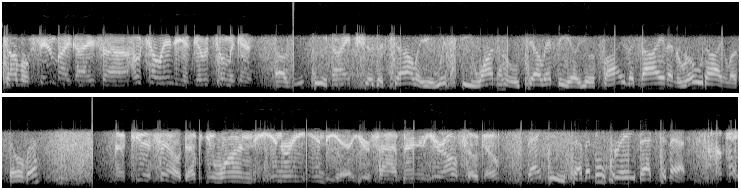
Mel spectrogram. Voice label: on 20m ssb; chagos island; af-006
